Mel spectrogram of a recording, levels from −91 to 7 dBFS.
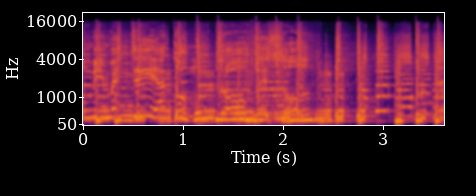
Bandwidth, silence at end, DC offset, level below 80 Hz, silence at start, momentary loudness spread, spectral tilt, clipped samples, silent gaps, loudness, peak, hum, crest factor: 19.5 kHz; 0 s; under 0.1%; -60 dBFS; 0 s; 4 LU; -3.5 dB/octave; under 0.1%; none; -16 LUFS; -2 dBFS; none; 14 dB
